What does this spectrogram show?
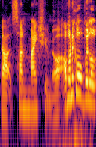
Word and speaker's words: San Myshuno: So starting in San Myshuno. Why did I pronounce it like that? San Myshuno.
